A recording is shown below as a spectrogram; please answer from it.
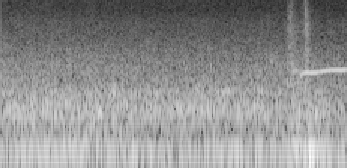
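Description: Small waves breaking and washing on a sandy beach as a steady rushing noise, with wind buffeting the microphone.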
